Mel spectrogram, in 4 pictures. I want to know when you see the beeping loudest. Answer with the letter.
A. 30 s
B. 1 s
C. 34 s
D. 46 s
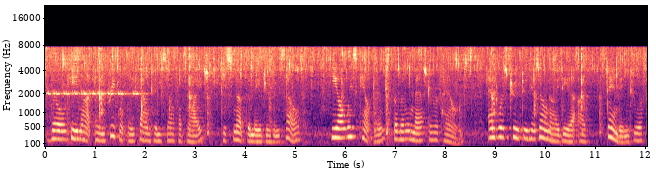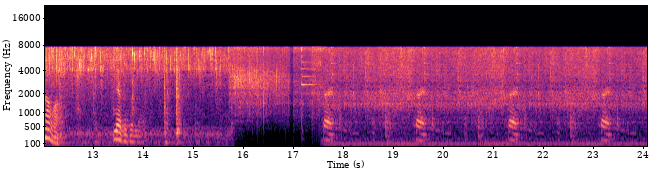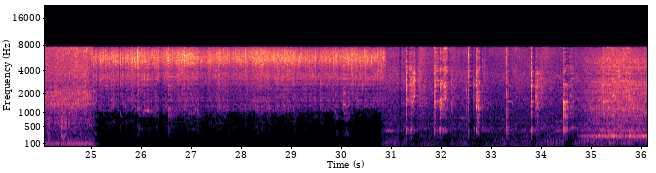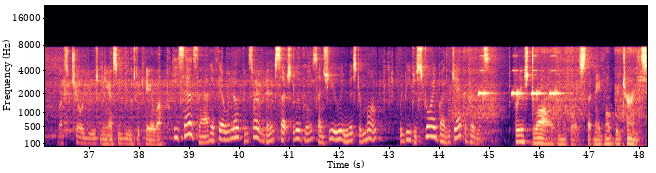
D.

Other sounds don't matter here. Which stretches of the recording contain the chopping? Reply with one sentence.
The chopping can't be heard in this clip.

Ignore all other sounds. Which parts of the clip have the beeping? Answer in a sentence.
You can hear the beeping from 0.0 to 1.9 s and from 44.8 to 46.5 s.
